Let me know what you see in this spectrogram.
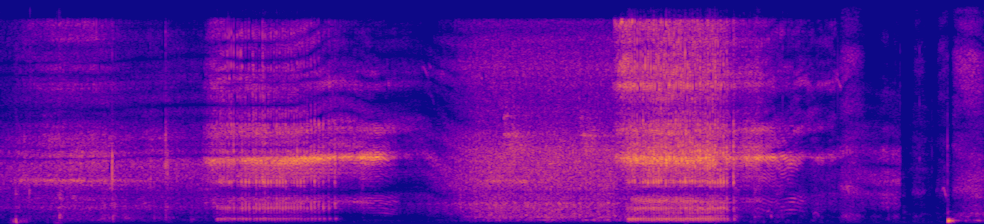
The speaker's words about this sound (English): that's … snoring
